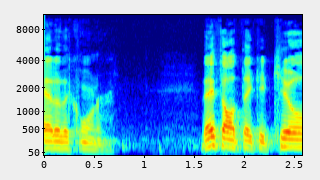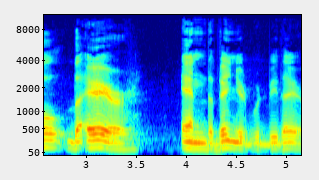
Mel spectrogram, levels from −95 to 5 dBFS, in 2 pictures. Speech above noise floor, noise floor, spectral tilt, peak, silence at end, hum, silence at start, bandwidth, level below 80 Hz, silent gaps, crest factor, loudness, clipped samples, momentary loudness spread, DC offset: 39 dB; -62 dBFS; -6 dB/octave; -4 dBFS; 0 s; none; 0 s; 9.8 kHz; -64 dBFS; none; 20 dB; -23 LUFS; under 0.1%; 13 LU; under 0.1%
